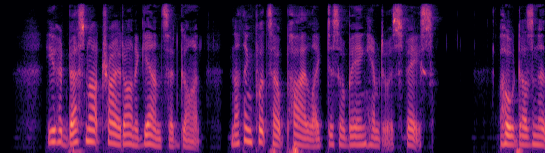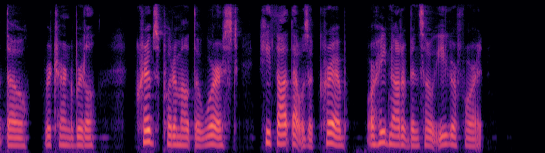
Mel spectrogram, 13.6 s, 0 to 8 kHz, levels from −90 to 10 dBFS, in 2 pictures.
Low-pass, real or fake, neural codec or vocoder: 7.2 kHz; real; none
